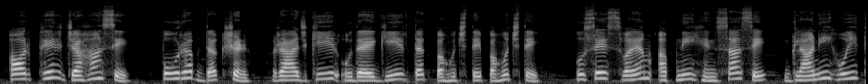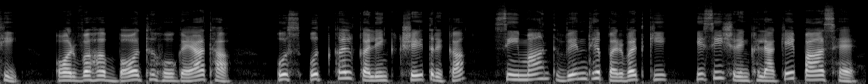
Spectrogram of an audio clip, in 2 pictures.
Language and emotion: Hindi, neutral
